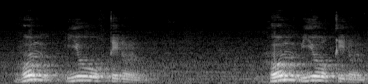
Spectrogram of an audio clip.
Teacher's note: mim dibaca mati dengan jelas izhar syafawi yaitu izhar dari segi syafah bibir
